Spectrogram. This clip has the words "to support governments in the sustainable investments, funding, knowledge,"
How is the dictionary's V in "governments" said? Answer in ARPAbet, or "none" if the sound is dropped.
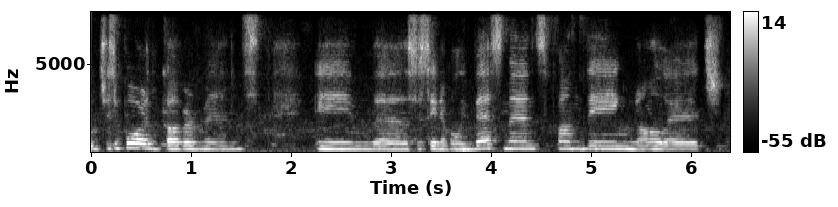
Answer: V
